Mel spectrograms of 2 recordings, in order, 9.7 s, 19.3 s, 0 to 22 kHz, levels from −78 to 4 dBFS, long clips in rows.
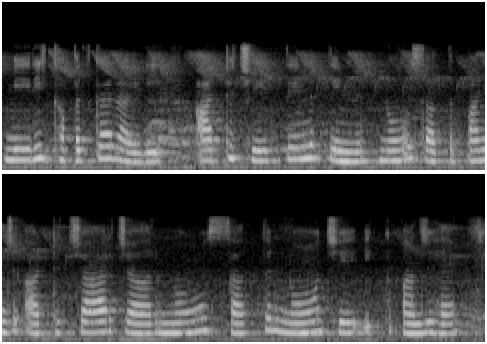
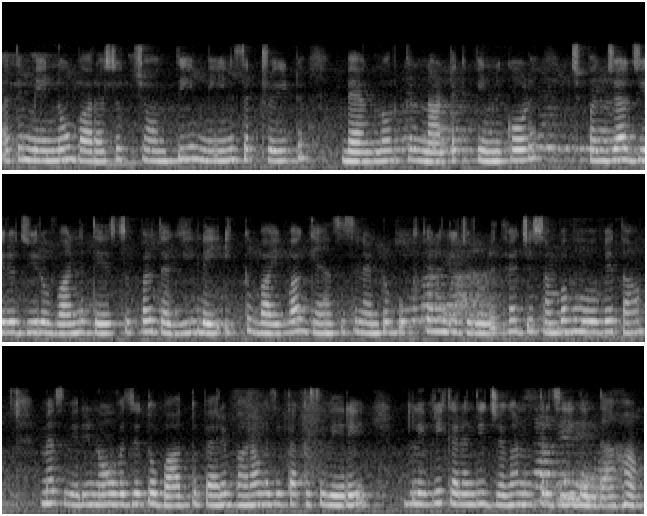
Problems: background conversations at intervals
